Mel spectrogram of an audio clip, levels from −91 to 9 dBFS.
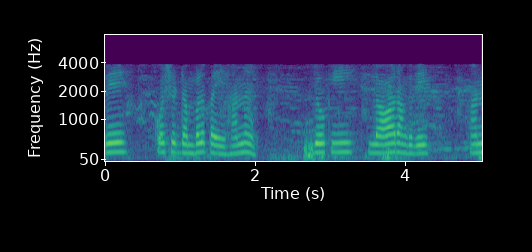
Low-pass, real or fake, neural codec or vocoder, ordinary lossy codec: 7.2 kHz; real; none; AAC, 16 kbps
